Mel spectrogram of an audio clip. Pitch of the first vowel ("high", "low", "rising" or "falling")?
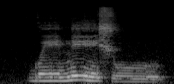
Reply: low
